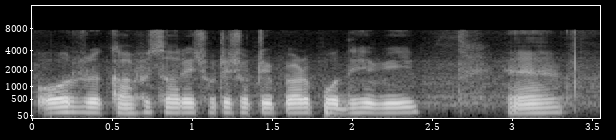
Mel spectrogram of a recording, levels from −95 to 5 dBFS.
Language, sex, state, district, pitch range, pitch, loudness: Hindi, male, Jharkhand, Deoghar, 125-130 Hz, 125 Hz, -15 LUFS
